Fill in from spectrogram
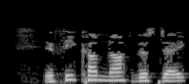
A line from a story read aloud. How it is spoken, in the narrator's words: cried the rich man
